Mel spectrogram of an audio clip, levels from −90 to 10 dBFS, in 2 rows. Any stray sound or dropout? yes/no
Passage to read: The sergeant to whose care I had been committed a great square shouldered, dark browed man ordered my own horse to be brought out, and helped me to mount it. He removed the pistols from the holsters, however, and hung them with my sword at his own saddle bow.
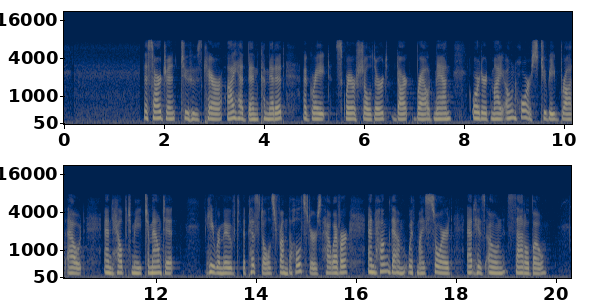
no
